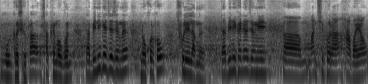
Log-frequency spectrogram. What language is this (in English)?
Bodo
